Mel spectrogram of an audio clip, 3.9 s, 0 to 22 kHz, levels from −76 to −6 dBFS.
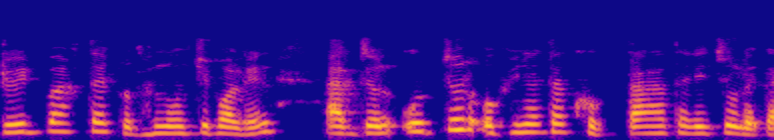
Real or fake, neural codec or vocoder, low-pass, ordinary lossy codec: fake; codec, 16 kHz in and 24 kHz out, 2.2 kbps, FireRedTTS-2 codec; 7.2 kHz; Opus, 32 kbps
